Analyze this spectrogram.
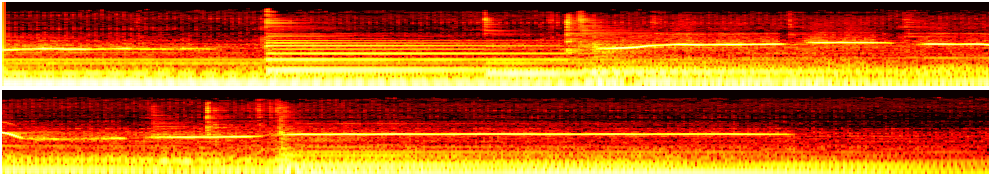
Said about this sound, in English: Just love the whistling at the end of that.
